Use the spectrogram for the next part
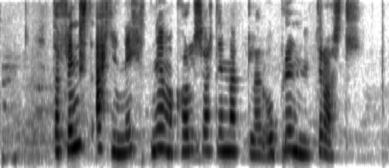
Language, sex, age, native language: Icelandic, female, 12, Icelandic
